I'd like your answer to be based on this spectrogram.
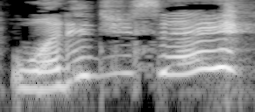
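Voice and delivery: high, loud, sharply rising query; exaggerated baffled "what did you say?"; mock incredulous question. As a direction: act as if you missed every word. Acting the heckler who cannot hear.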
